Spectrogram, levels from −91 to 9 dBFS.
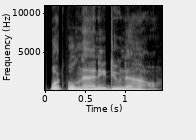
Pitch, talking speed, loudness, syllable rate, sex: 160 Hz, 205 wpm, -16 LUFS, 4.4 syllables/s, male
